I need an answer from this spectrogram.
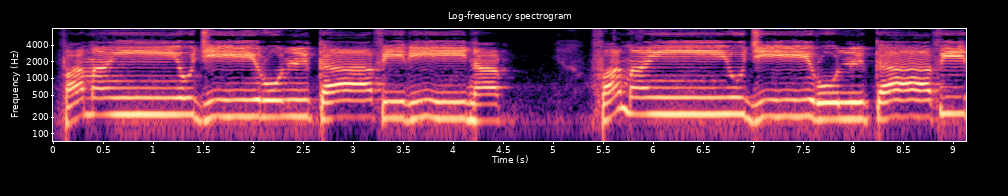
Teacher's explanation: Jim we long due to ya madda. Ra we read in heavy sound due to dhamma sign on it. On the lam we make tawassut quality. · Kaf we long due to standing fatha on it, and ra we read in light sound now because there is kasra under the ra, and we long due to ya madda.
